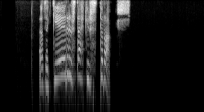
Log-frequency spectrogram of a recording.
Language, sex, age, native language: Icelandic, male, 8, Icelandic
